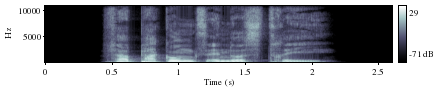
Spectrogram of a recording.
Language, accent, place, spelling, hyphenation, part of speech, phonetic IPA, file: German, Germany, Berlin, Verpackungsindustrie, Ver‧pa‧ckungs‧in‧dus‧t‧rie, noun, [fɛɐ̯ˈpakʊŋsʔɪndʊsˌtʁiː], De-Verpackungsindustrie.ogg
- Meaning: packaging industry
